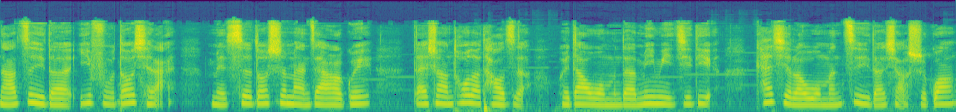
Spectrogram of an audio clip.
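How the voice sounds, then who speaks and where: Speaking at a moderate pace, a woman holds a fairly high, monotone, flat voice. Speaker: recent high school graduate.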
